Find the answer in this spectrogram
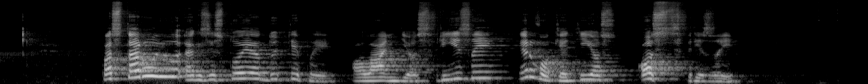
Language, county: Lithuanian, Klaipėda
